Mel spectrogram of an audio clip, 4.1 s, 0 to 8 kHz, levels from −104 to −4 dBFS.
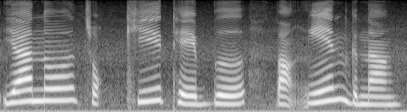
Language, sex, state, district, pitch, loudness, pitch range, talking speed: Garo, female, Meghalaya, West Garo Hills, 270 Hz, -15 LUFS, 225-305 Hz, 75 wpm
